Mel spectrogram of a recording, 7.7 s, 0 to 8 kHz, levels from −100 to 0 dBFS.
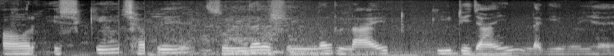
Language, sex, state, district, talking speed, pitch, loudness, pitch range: Hindi, male, Uttar Pradesh, Varanasi, 85 wpm, 140 Hz, -22 LUFS, 130-155 Hz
